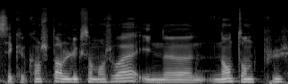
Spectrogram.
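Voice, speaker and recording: Over music in the background, a man at medium pitch speaks at a fairly slow pace with ordinary pitch variation. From Luxembourg. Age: 50s. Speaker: business executive, entrepreneur. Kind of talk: interview conversation. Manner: hesitant, many fillers.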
